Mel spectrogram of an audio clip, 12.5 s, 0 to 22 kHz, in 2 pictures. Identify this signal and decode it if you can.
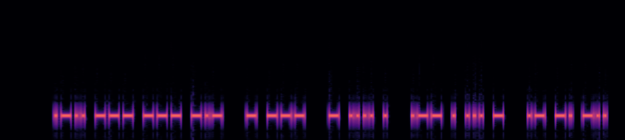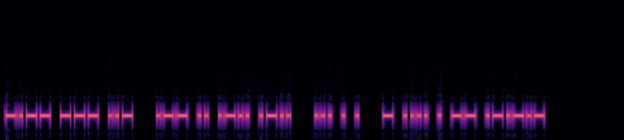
Morse code, heard as a keyed tone, about 36 wpm, 700 Hz. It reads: LOOK TO THE WEST AND YOU WILL SEE THEM.
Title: Sentences from Top 1000 Words - Review Part 2 - 35wpm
